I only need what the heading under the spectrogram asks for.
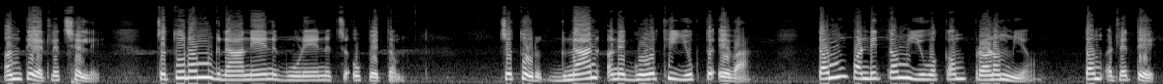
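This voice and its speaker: A woman's voice: fairly high pitch, lively intonation, unhurried, a little mellow, no echo, low-quality recording. A woman teacher with a Gujarati accent teaching a lesson. She reads each line aloud, then explains it word by word. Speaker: school teacher.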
